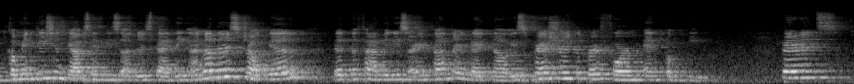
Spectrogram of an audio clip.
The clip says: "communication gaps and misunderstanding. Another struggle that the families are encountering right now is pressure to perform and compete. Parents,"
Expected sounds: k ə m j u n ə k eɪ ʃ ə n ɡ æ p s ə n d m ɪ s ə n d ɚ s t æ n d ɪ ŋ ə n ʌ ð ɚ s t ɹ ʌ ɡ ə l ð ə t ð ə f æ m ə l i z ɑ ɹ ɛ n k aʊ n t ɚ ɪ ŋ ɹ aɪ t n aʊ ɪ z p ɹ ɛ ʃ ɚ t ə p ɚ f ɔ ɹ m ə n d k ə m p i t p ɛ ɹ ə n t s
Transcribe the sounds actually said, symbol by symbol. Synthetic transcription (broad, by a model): k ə m j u n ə k eɪ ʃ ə n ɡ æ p s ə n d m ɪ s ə n d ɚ s t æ n d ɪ ŋ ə n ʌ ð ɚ s t ɹ ʌ ɡ ə l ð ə t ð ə f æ m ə l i s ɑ ɹ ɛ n k aʊ n t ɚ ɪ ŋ ɹ aɪ t n aʊ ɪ s p ɹ ɛ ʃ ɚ t ə p ɚ f ɔ ɹ m ə n d k ə m p i t p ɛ ɹ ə n t s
